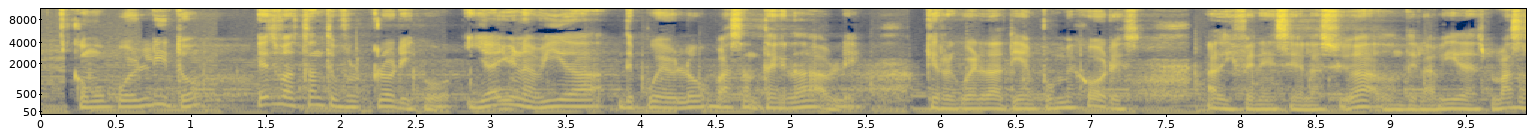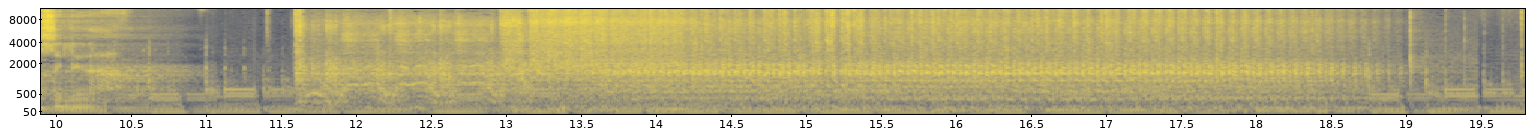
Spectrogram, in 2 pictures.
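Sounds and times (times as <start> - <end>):
speech: 0.2 - 10.6
Fiat car engine running: 11.6 - 19.0.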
